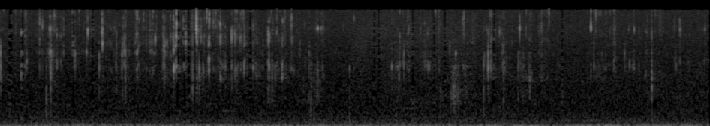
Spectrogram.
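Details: Pet cat eating fried egg indoors in a small room: a steady run of soft, wet chewing clicks and bites, irregular and close, with a quiet low background hum.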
